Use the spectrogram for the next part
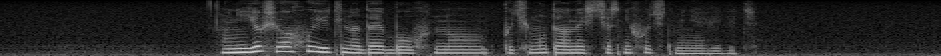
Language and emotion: Russian, sad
